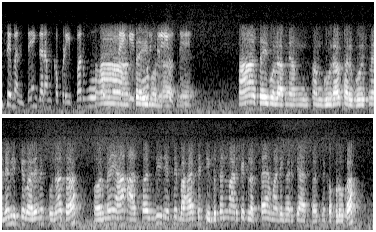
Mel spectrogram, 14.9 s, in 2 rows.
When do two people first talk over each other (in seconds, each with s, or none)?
1.9 s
